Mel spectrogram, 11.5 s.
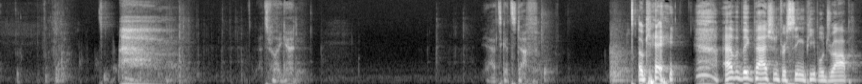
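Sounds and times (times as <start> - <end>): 
swigging Fiji water from a bottle: 0.2 - 1.5
speech: 3.6 - 4.1, 6.6 - 7.4, 8.5 - 11.4.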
